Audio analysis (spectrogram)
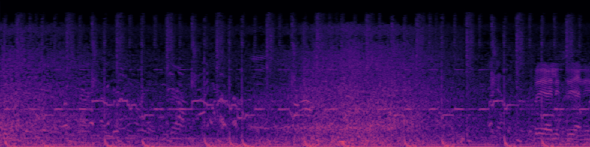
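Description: Surf breaking and washing onto Haeundae beach in Busan, a steady roar of waves with wind, under crowd noise and voices chattering close by throughout.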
